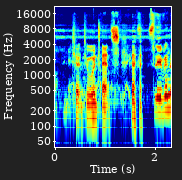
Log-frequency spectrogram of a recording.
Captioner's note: chuckles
